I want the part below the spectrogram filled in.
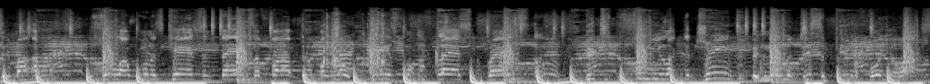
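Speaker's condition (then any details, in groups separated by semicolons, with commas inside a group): No condition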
